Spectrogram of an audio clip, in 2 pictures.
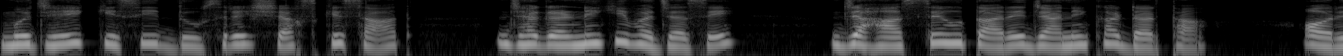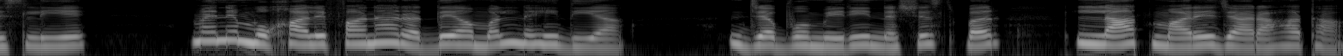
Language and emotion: Urdu, fearful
